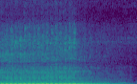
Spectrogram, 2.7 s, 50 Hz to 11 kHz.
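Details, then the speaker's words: V8-based air compressor running on only four cylinders as engine, governor working: an even, steady low thrum holding constant speed then fading, nothing irregular; normal running. "I mean, it runs really good for only being on four cylinders."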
